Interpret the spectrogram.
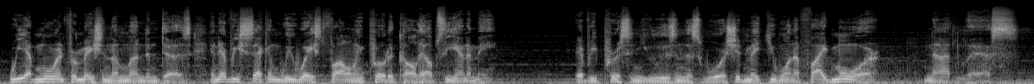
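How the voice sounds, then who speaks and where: Male actor as lone soldier, deep voice, terse, grave, controlled, game narration, background music. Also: brisk, lightly acted. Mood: firm. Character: stoic, determined lone sniper soldier. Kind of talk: video game cutscene acting and briefing narration.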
